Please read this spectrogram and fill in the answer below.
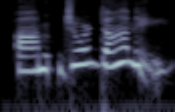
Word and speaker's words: Giordani: Giordani, which has that, again, J sound, not a Y sound, but a J sound of the GI, you will occasionally in older records see it spelled with a J.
